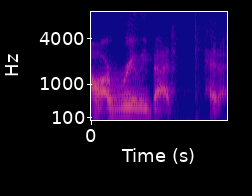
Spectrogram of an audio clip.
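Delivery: ordinary talk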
